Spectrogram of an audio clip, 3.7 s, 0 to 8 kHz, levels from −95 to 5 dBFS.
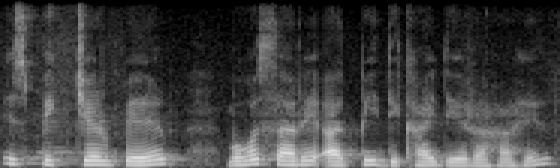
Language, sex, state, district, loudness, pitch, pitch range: Hindi, female, Arunachal Pradesh, Longding, -17 LUFS, 185 Hz, 165-205 Hz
